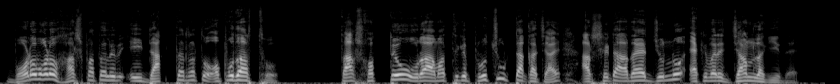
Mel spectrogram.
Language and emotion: Bengali, angry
